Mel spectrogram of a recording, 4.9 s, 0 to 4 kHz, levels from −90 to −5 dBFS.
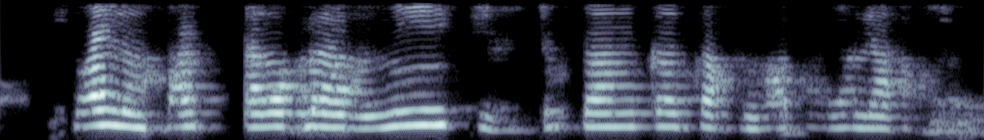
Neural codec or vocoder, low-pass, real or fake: codec, 24 kHz, 0.9 kbps, WavTokenizer, medium music audio release; 3.6 kHz; fake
